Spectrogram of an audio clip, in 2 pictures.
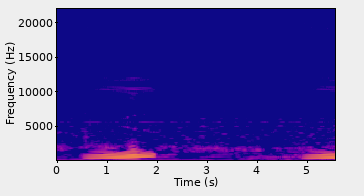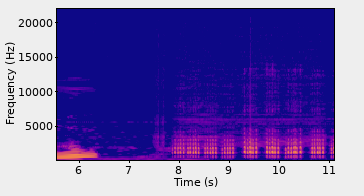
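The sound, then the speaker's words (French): Oriental fire-bellied toad males calling: two long, rising, droning calls, then a quick regular run of short, bright pulsing notes, all fairly loud with no talking. “Bombina orientalis, qui est une grenouille euh, rigolote.”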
